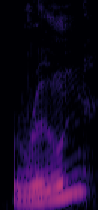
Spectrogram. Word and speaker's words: Rhoon: Then, one that isn't very basic, it's called Rune but it's spelled Rhoon.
